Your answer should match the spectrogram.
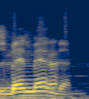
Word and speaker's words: Sven Bender: Sven Bender.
